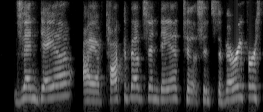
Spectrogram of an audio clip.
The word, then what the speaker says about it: Zendaya: I have talked about Zendaya too since the very first day I mispronounced her name and sent Zendaya she is not sin diet Zendaya uh Beyonce Keanu Reeves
